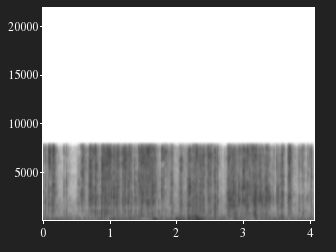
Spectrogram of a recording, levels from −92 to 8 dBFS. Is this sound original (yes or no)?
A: yes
